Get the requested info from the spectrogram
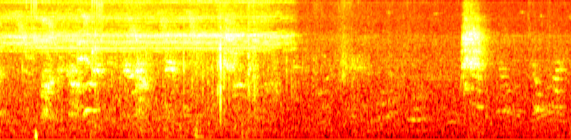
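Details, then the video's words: Cicadas on an aroeira (pepper) tree sing a steady, shrill, high buzz that stops abruptly partway through. "Cigarras na aroeira"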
